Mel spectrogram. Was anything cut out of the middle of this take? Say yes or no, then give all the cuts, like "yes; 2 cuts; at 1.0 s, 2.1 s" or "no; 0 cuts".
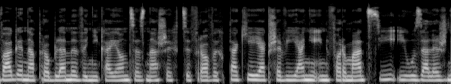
yes; 2 cuts; at 2.3 s, 2.7 s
